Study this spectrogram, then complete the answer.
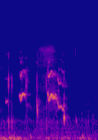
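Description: A four-week-old long-coat blue chihuahua puppy lets out thin, high whimpering yips and short howl-like cries in quick bursts, close by with a low indoor rumble beneath and no talking.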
